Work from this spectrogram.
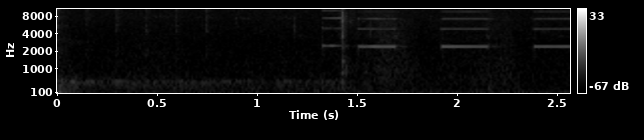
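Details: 2016 Rollerteam 746 motorhome: three short high-pitched beeps about half a second apart in a quiet cab, the fridge warning it is on 12 V with the engine off, stopping once the engine starts.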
